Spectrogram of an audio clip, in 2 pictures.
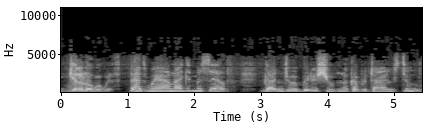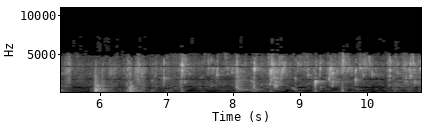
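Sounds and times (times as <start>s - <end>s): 
speech: 0.1s - 6.6s
gin splashing as hands are washed: 6.4s - 10.8s.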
